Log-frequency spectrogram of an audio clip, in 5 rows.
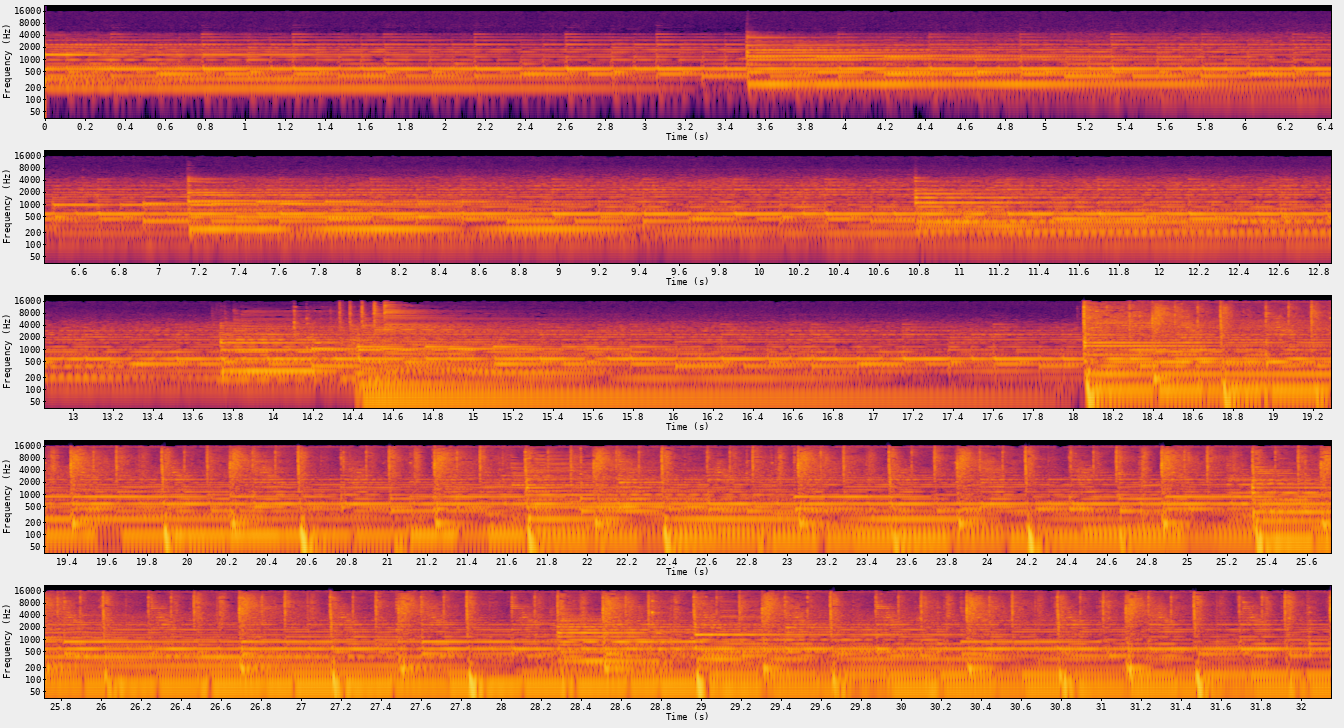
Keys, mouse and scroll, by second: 0.0 scroll, 0.3 middle click, 1.6 scroll, 2.3 right click, 2.8 middle click, 3.2 scroll, 4.7 s, 8.4-10.4 scroll, 10.4 click, 17.6 middle click, 18.0-19.3 scroll, 19.3 click, 21.2 middle click, 21.9 scroll, 23.2 click, 26.1 middle click, 30.1 scroll, 30.4 middle click, 31.4 click.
